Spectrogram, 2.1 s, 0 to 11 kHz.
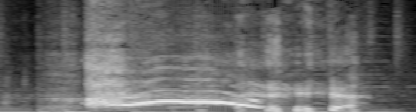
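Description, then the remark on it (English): A man's voice imitates the panicked scream of a man putting a tarantula on his face: one loud, drawn-out cry that rises, holds and sinks in pitch, then breaks into a few short, choppy vocal bursts. “Number 1 is when he puts a tarantula on his face.”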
